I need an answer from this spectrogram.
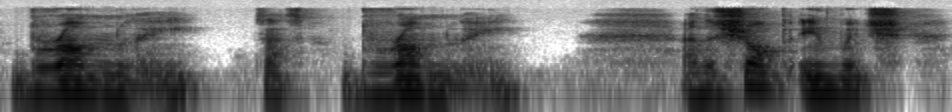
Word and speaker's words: Brumley: The place it's set is called Brumley, so that's Brumley.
